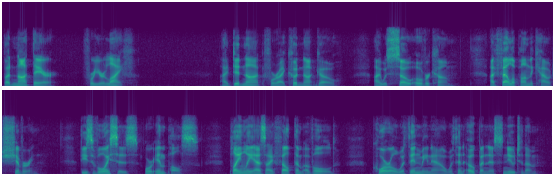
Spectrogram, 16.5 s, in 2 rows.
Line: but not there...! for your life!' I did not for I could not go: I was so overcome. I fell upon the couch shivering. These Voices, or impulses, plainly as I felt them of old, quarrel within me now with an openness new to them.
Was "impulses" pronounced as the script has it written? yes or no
no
